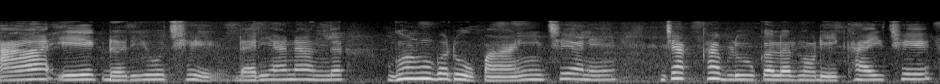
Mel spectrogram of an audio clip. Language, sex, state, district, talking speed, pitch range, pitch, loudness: Gujarati, female, Gujarat, Valsad, 110 wpm, 205-230 Hz, 220 Hz, -18 LUFS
